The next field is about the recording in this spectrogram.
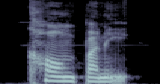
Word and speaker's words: company: Termina en Y, pero la Y se pronuncia como I latina. Company, company. Otra vez una P, entonces otra vez fuerte. Company, company. Por favor, pongan la tilde donde toca que es en el principio.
